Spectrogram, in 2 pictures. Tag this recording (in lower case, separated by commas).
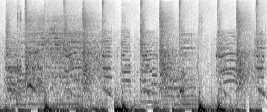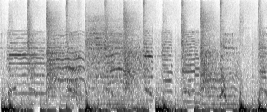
music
